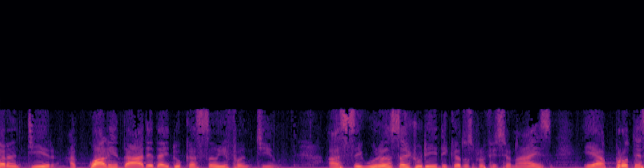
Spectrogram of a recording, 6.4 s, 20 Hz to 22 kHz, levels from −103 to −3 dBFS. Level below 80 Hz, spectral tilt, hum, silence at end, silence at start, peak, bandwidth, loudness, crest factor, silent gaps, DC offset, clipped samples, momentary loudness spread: -58 dBFS; -7.5 dB/octave; none; 0 s; 0 s; -18 dBFS; 8 kHz; -39 LUFS; 20 dB; none; under 0.1%; under 0.1%; 13 LU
